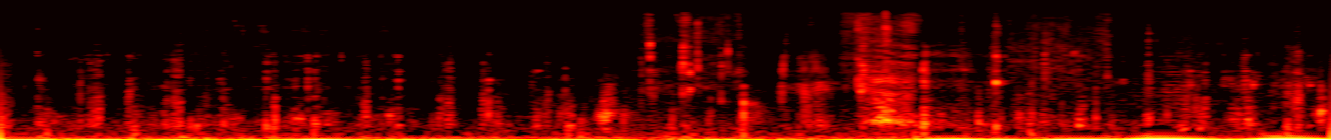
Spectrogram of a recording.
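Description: Close-up chewing and biting into a breaded chicken sandwich: wet chewing with crisp crunches and mouth clicks, the loudest two near the end.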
